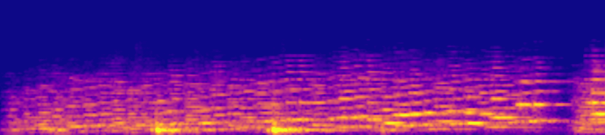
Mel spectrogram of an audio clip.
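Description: Instrumental opera accompaniment with bowed strings and piano, playing a moving passage with no singing. Two short low thuds come about one and a half and two and a half seconds in.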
